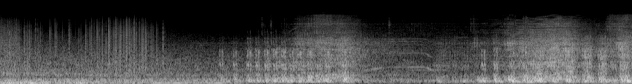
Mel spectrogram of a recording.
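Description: Tail end of a fireworks sequence: crackling and low rumbling from the last shells fade over the first two seconds into a quieter lull.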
